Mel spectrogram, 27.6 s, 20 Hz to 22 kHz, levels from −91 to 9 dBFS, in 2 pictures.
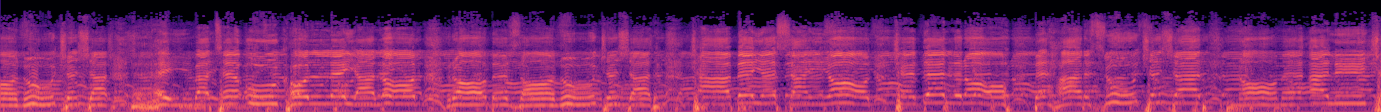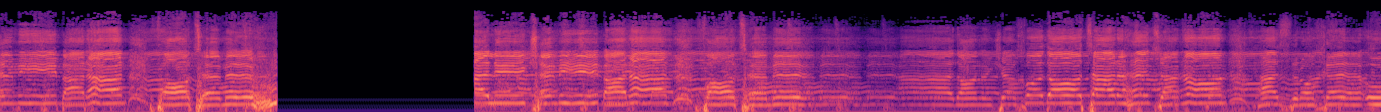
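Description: At 16.57 s the sound cuts out abruptly, an audio dropout to a faint residue lasting about 1.98 s until 18.55 s. Only low mains hum, roughly 50 dB down, fills the gap, likely an open input left live. The waveform collapses to a near-flat band, and the spectrogram shows just thin low-frequency hum lines.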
